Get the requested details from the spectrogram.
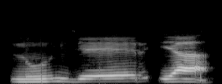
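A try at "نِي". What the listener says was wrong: ইয়াজের, নুন জের ইয়া নয়, নুন ইয়াজের নি।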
